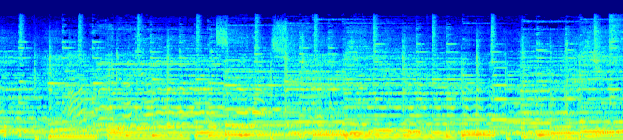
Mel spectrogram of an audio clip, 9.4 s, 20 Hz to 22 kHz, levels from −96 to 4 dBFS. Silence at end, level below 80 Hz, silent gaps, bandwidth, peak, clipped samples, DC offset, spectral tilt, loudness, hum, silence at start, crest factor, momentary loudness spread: 0 s; -44 dBFS; none; 14.5 kHz; -16 dBFS; under 0.1%; under 0.1%; -5.5 dB/octave; -29 LUFS; none; 0 s; 14 dB; 3 LU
